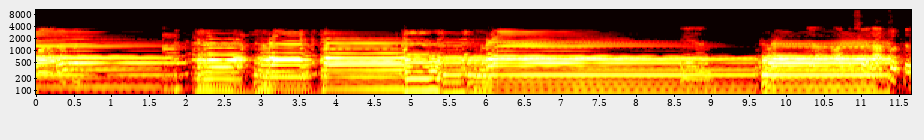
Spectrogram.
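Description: A 2008 Squier Classic Vibe 50s Stratocaster plays on its bridge pickup with all tone controls wide open, driven through a Tweed Deluxe clone amp, ringing out loud sustained chords and single notes with brief gaps between phrases.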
